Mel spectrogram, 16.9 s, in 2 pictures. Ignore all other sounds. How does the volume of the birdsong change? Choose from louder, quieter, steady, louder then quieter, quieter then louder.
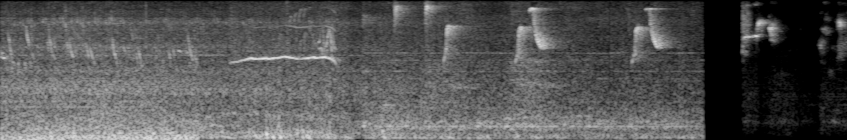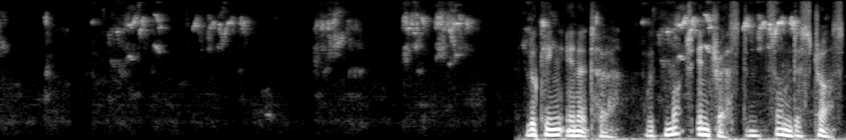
quieter then louder.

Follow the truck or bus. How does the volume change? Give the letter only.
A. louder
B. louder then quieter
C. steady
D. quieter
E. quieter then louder
D.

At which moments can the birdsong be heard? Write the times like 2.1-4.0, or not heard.
0.0-16.5.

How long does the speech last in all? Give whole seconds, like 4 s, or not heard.
3 s.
